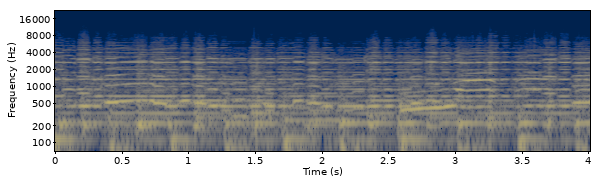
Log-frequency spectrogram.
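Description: Instrumental country-style background music with a fiddle melody sliding between notes over a steady beat.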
